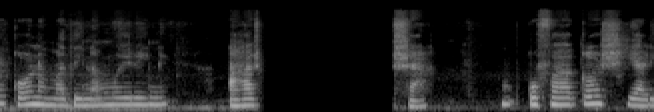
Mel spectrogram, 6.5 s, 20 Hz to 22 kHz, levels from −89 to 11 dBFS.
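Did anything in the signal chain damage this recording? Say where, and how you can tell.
Yes: a call audio freeze at the network stage, likely a starved jitter buffer. From 2.57 to 3.95 s the sound fades to silence, then resumes where it stopped. Unlike packet loss, nothing is skipped.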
